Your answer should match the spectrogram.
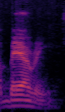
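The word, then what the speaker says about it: bury: Đọc là berry. Ghi là U mà đọc là E.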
